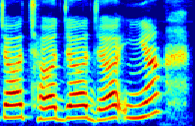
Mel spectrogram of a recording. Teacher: ये बोले जाते हैं तालु से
